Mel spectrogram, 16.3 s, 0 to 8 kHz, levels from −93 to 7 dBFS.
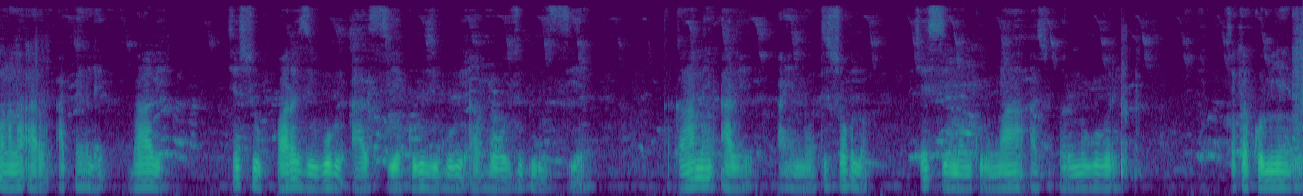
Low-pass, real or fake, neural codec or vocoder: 7.2 kHz; real; none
